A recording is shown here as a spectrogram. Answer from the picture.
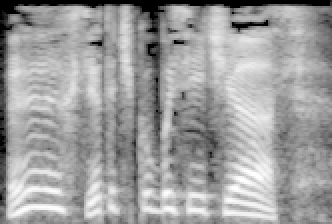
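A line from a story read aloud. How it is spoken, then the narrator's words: Sigh. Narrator (Russian): вздохнул Винт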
